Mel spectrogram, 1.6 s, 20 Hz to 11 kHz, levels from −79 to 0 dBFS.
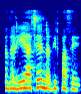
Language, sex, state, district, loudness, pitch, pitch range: Bengali, female, West Bengal, Jhargram, -19 LUFS, 225 Hz, 215-240 Hz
